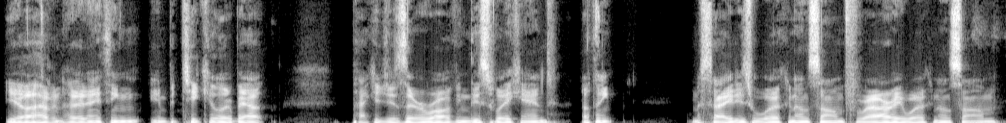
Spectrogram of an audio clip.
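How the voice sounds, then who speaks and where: A man's voice: fairly low pitch, completely flat delivery, normal speed, a little mellow, clear, resonant tone, no echo. A man co-hosting a sports podcast in an informal, somewhat hesitant chatty way. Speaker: podcast co-host. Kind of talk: casual sports chat.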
